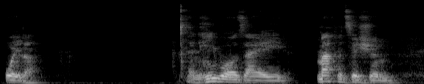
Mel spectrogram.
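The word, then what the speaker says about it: Euler: this guy here called Leonard oer not Ula it is pronounced oer and he was a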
